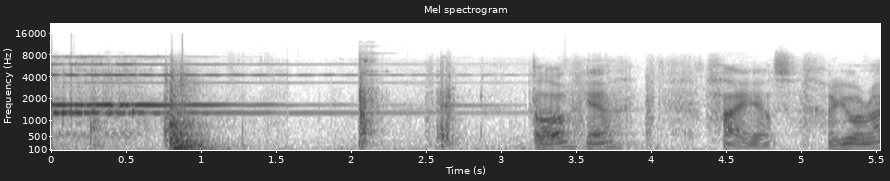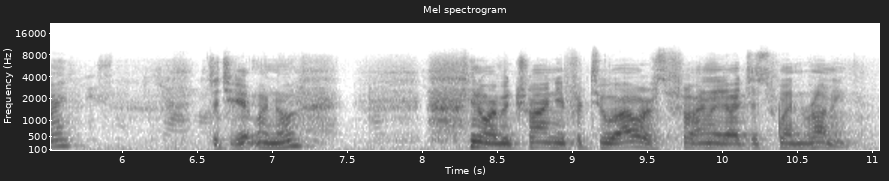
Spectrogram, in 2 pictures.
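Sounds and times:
telephone bell ringing: 0.0 - 3.8
thunk: 0.8 - 1.2.

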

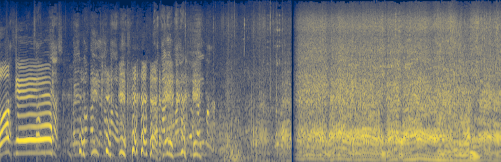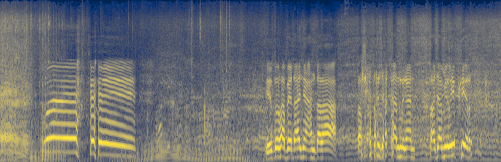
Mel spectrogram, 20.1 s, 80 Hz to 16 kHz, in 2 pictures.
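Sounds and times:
man shouting: 0.0 - 1.2, 10.9 - 11.6
dirt bike engine revving: 4.5 - 11.3, 12.0 - 20.0.

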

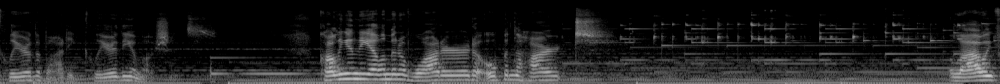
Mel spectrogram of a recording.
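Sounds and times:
wind chime ringing: 5.8 - 10.0.

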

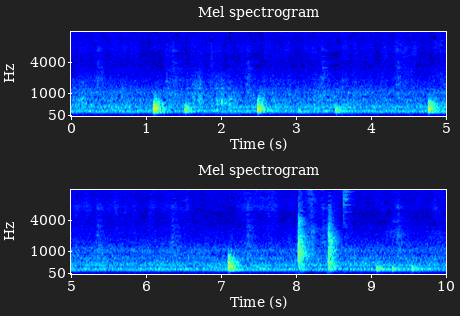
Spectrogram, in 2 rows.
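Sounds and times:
marker scratching on whiteboard: 0.0 - 7.8.

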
